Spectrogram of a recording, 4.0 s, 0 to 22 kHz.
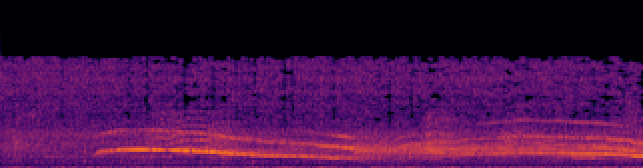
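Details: A sika deer (Cervus nippon) at RSPB Arne, Dorset, on 15 October 2013 gives a long, high whistling call that slides steadily downward, then wavers.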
